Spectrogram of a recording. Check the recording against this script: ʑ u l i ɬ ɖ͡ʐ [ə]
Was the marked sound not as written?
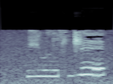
yes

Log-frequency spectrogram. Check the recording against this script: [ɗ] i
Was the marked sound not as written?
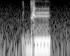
yes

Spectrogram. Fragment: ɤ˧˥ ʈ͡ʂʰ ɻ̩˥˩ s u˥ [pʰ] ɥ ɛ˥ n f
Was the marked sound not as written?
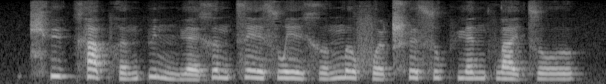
no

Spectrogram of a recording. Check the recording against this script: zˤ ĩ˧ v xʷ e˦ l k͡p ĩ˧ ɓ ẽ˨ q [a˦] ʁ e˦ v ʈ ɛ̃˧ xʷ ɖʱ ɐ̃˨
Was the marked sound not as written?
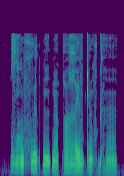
no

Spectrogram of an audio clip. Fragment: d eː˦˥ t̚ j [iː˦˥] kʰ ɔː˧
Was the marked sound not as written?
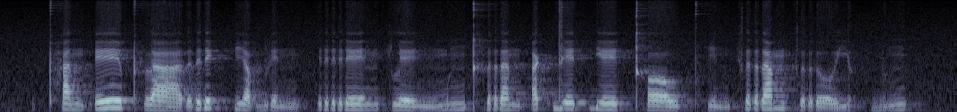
yes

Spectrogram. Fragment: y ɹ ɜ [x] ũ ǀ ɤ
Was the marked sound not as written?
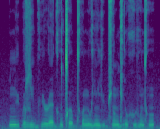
yes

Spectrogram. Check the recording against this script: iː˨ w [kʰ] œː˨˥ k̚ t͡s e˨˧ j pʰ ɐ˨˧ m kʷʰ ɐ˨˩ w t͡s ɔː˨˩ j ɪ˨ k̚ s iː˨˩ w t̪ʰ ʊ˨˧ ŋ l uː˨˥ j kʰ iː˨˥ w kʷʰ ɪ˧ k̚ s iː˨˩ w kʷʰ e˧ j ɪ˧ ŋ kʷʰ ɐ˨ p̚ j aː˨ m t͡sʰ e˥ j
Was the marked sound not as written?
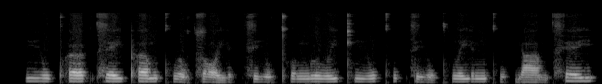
yes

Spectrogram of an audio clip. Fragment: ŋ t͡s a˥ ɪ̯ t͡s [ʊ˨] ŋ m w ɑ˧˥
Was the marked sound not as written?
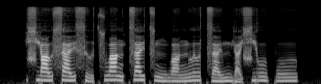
no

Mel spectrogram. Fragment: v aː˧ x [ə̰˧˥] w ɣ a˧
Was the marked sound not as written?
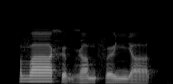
yes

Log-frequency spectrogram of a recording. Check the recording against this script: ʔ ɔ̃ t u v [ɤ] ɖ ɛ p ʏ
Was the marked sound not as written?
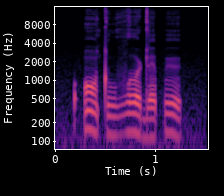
no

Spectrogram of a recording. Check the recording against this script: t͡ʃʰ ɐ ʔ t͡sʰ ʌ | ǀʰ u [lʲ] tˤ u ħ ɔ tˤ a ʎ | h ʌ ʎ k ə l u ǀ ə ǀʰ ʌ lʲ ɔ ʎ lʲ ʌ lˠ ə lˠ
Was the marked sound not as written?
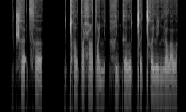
yes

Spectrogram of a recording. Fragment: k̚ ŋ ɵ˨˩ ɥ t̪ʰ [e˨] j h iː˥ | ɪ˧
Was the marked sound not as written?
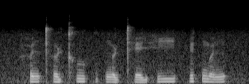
no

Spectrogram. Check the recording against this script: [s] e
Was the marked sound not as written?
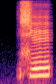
yes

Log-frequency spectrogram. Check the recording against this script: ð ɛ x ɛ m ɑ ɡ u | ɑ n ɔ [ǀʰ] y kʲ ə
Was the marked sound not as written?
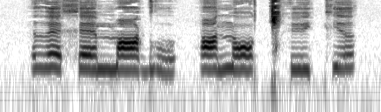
no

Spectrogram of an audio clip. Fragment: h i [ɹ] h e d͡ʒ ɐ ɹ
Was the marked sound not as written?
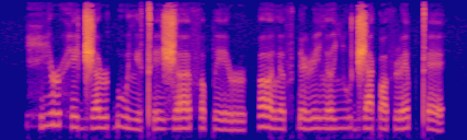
no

